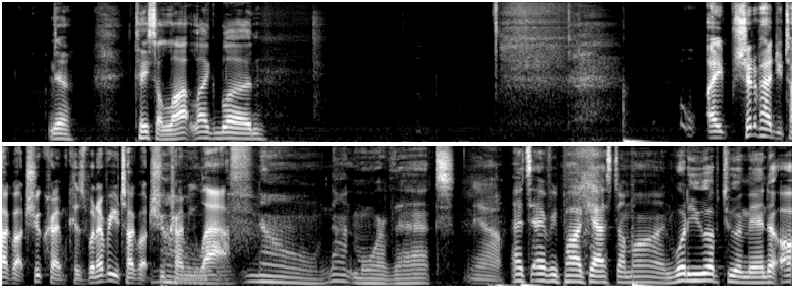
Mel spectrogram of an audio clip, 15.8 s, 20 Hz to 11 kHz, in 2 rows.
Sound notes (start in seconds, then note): 4.9 inhales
